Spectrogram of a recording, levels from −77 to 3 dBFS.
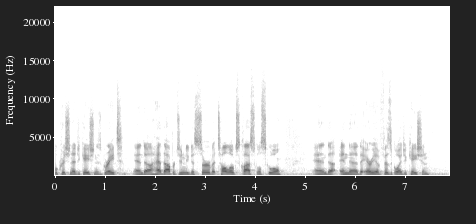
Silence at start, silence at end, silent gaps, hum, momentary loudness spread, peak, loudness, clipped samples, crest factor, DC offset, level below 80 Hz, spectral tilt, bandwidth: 0 s; 0.4 s; none; none; 7 LU; -20 dBFS; -37 LUFS; under 0.1%; 18 dB; under 0.1%; -80 dBFS; -5.5 dB/octave; 14 kHz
